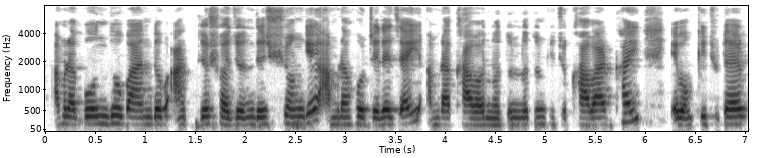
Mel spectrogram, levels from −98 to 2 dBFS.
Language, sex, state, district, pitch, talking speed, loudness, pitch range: Bengali, female, West Bengal, Jalpaiguri, 175 Hz, 155 wpm, -18 LUFS, 165-180 Hz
